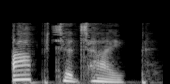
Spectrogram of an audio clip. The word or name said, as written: optotype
